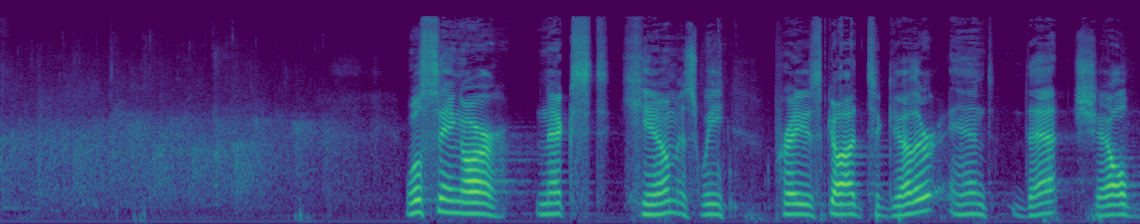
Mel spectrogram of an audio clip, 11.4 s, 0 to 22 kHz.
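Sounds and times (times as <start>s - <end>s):
audience applauding: 0.0s - 3.6s
speech: 4.1s - 11.3s.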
